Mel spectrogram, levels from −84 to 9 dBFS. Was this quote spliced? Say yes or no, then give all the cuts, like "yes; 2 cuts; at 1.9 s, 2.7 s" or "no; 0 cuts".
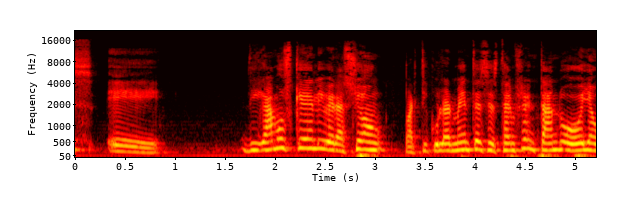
no; 0 cuts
